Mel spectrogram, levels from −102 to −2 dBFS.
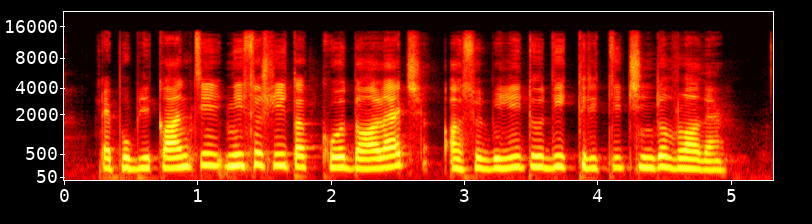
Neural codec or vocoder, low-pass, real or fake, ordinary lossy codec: codec, 32 kHz, 1.9 kbps, SNAC; 14.4 kHz; fake; none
